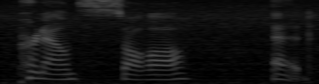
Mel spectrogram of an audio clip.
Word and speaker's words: Saad: Saad, S-A-A-D, pronounced Saw Ed. Saad. Oh, Like okay, you yeah. sawed a piece of wood.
